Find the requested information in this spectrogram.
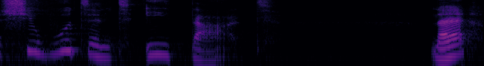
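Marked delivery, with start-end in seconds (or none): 0.0-1.6 slow, soft, near-whispered British WOULDN'T with D and T sounded; careful British accent, every consonant in WOULDN'T; British pronunciation. Shown as a demonstration. Teacher showing the other pronunciation, British accent. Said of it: "a pronúncia mais britânica".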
